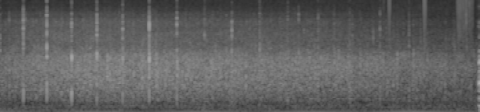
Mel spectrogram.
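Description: Audience applauding: a steady wash of many hands clapping with a few sharper single claps standing out, easing off gradually toward the end.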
